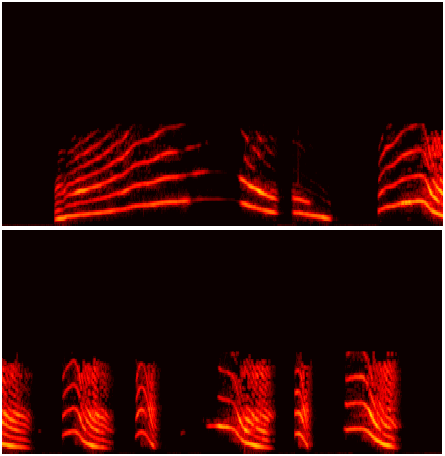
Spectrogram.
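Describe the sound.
A mouth-blown elk call, placed on the tongue and raised, with air pushed from the diaphragm to make a hissing: a long, rising, whistling squeal followed by about eight shorter, sharply falling squeals with raspy overtones, loud and high-pitched, with no talking.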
